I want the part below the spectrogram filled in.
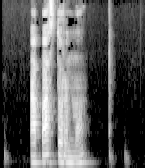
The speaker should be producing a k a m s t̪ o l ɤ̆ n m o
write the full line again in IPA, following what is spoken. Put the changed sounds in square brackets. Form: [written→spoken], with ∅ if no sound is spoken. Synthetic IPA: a [k→p] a [m→∅] s t̪ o [l→ɾ] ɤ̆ n m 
